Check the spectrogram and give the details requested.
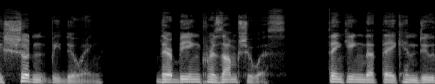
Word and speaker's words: presumptuous: Next is presumptuous, and presumptuous has 4 syllables, and the stress is on that second syllable, and the S almost sounds a little more like a Z.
